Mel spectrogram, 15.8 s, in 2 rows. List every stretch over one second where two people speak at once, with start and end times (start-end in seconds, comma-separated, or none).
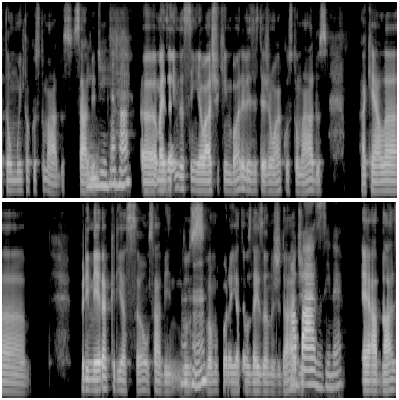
none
